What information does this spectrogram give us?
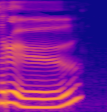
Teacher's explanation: língua lá na pontinha do dente, through, e volta fazendo R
